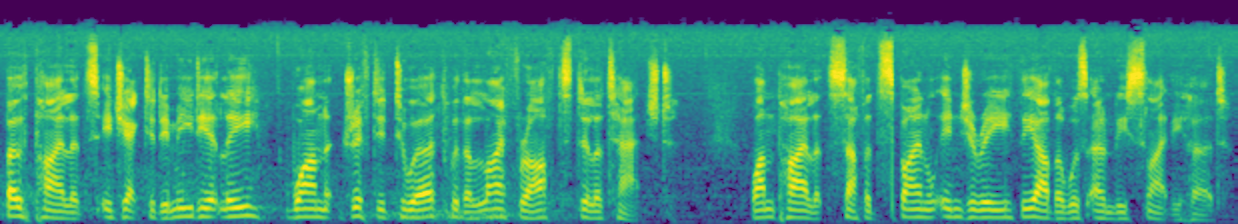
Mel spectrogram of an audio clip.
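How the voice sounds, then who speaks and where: A man's voice: medium pitch, moderate pace. A British man narrating a scripted television news report as a reporter. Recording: archive TV report, noisy outdoor ambience.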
